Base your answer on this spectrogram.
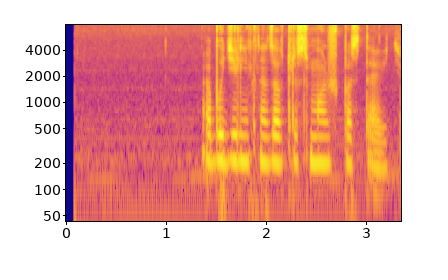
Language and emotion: Russian, neutral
